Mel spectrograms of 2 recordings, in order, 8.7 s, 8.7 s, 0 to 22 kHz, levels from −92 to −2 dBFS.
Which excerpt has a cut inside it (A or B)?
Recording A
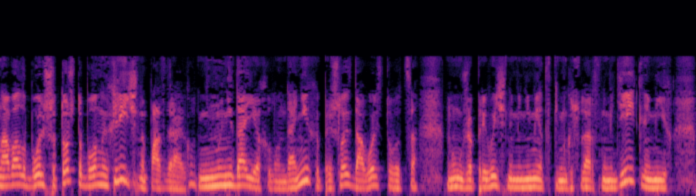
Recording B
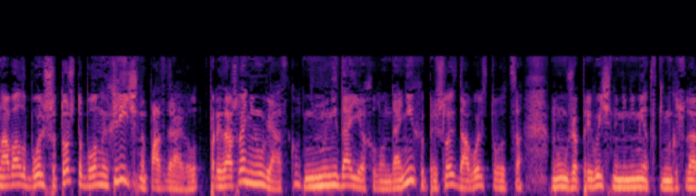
A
